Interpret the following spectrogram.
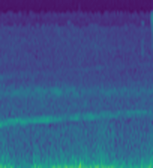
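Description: Outdoor field sound of a steady low rumble, with one faint tone that rises slowly in pitch throughout.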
